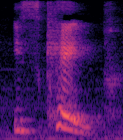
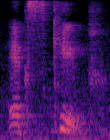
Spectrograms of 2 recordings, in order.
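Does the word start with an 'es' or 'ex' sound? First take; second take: es; ex. First: The word begins with an es sound. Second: The word begins with an ex sound. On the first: The speaker calls it right. "the right to pronounce this word is escape. it is not X, it is actually S" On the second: The speaker calls it wrong. "This word is commonly pronounced escape"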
